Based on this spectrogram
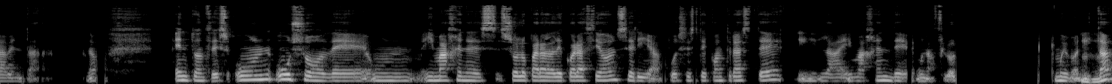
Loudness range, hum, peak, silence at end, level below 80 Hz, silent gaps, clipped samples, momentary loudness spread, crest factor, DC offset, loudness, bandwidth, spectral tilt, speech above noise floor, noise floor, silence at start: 6 LU; none; -6 dBFS; 0 s; -68 dBFS; 0.53-0.83 s, 0.98-1.05 s, 1.53-1.71 s, 7.86-7.94 s, 9.56-10.51 s; under 0.1%; 14 LU; 20 dB; under 0.1%; -25 LUFS; 17 kHz; -4 dB/octave; over 64 dB; under -90 dBFS; 0 s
